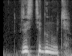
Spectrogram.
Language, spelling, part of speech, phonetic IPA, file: Russian, застегнуть, verb, [zəsʲtʲɪɡˈnutʲ], Ru-застегнуть.ogg
- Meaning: to buckle up, to zip up, to button up, to fasten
